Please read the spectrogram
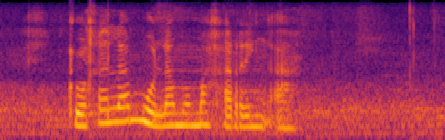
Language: Tswana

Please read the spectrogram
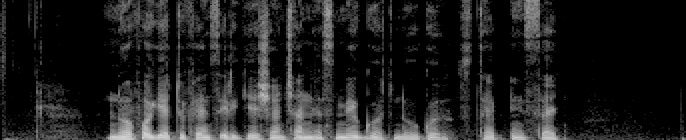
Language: Nigerian Pidgin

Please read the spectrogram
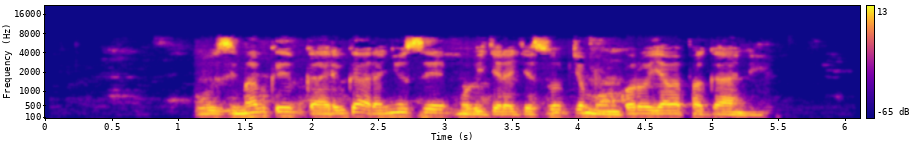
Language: Kinyarwanda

